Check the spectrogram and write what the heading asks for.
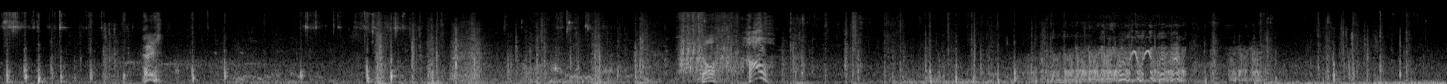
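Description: Horses' hooves clopping and stamping as a mounted troop dismounts, with a horse neighing.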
